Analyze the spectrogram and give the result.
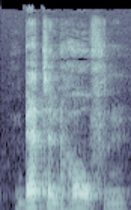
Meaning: Bettincourt, a village in Belgium
- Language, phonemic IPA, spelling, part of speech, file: Dutch, /ˈbɛ.tə(n)ˌɦoːvə(n)/, Bettenhoven, proper noun, Nl-Bettenhoven.ogg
